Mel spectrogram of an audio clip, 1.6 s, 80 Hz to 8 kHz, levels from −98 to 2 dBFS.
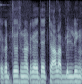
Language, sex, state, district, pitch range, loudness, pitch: Telugu, male, Andhra Pradesh, Krishna, 140-145 Hz, -19 LUFS, 140 Hz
